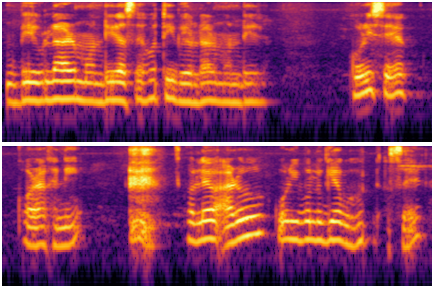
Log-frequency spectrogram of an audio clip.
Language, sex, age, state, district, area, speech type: Assamese, female, 60+, Assam, Udalguri, rural, spontaneous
